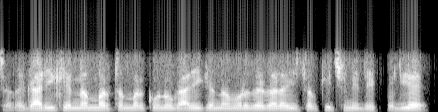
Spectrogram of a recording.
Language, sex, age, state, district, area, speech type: Maithili, male, 30-45, Bihar, Muzaffarpur, urban, conversation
